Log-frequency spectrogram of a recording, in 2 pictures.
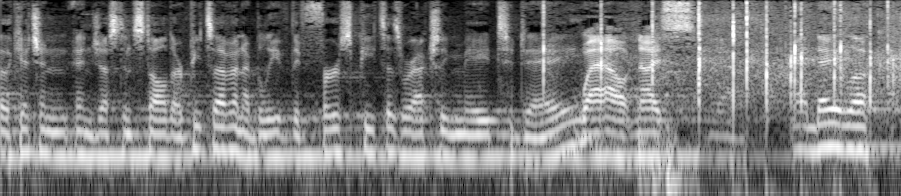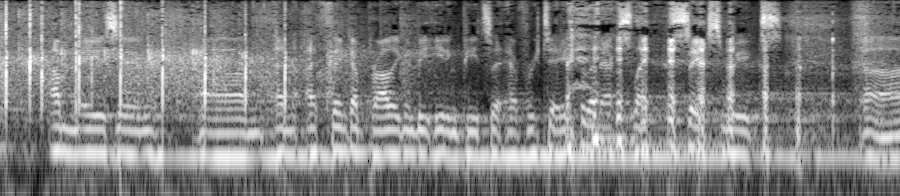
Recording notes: The Sour Hour continues its broadcast live from The Rare Barrel!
